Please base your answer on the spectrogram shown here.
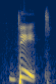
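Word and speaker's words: debt: दूसरा example T के लिए देखते हैं, जैसे डेट। यहाँ पर टी बी के बाद आ रहा है, इसीलिए यहाँ पे बी साइलेंट होता है और इसको हम प्रोनाउंस करते हैं डेट।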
